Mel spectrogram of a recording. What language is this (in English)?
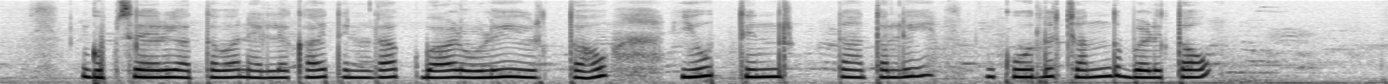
Kannada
